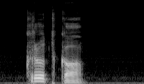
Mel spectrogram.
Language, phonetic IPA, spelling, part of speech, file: Polish, [ˈkrutkɔ], krótko, adverb, Pl-krótko.ogg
